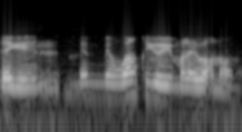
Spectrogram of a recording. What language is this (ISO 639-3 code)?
wol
